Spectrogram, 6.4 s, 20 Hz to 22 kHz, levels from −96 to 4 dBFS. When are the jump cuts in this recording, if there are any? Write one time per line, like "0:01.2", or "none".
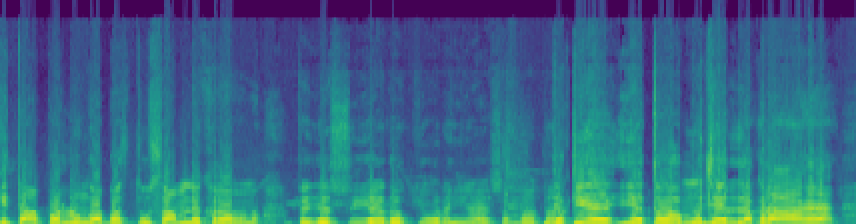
0:02.1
